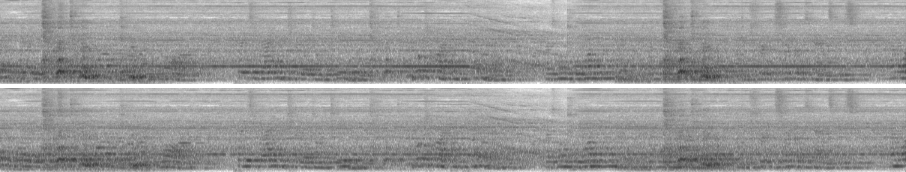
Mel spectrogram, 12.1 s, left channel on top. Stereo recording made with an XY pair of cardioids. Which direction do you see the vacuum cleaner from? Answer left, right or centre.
centre.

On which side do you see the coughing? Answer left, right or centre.
left.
